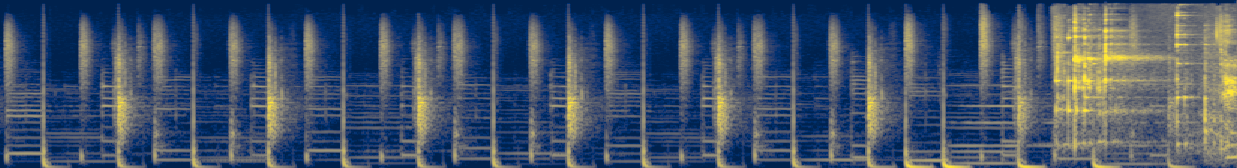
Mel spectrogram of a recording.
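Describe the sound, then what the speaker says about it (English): Ice cubes drop one by one into cocktail glasses in a quick run of bright, close clinks and rattles, ending in a denser clatter, with no talk. "Let's begin with ice."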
